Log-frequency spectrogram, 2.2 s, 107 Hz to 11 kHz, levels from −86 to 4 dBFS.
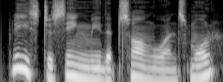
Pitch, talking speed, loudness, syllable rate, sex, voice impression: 140 Hz, 215 wpm, -14 LUFS, 4.4 syllables/s, male, masculine, adult-like, tensed, slightly powerful, slightly bright, clear, slightly halting, intellectual, calm, friendly, slightly reassuring, lively, slightly kind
